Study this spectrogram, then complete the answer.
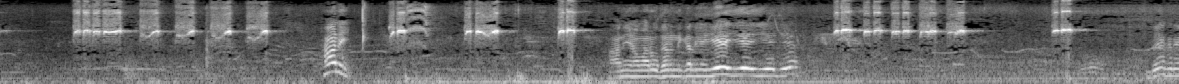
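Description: A parrot squawks in short, shrill bursts.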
